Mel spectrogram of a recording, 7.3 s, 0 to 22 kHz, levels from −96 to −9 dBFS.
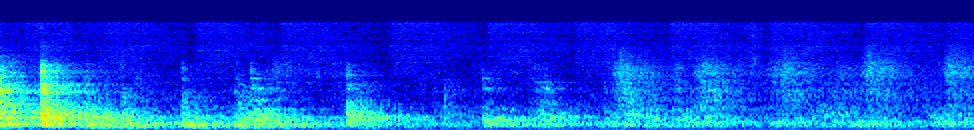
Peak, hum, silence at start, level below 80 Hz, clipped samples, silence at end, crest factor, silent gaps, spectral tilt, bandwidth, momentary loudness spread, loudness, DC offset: -22 dBFS; none; 0 s; -78 dBFS; under 0.1%; 0 s; 26 dB; none; -6 dB/octave; 11.5 kHz; 18 LU; -47 LUFS; under 0.1%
